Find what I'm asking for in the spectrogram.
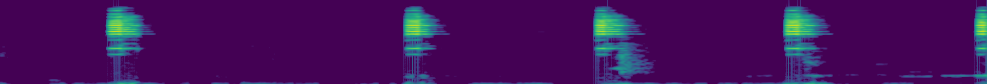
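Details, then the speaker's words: Crown Nexia digital scale that won't hold charge: after about half an hour charging it still beeps and voltage doesn't rise; power supply fine, battery weak. Sharp high chirps about once a second: low-battery warning beep. "masih saja berbunyi dan voltase tidak naik"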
